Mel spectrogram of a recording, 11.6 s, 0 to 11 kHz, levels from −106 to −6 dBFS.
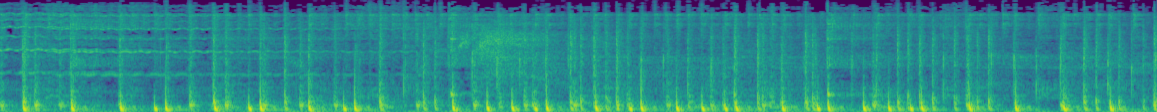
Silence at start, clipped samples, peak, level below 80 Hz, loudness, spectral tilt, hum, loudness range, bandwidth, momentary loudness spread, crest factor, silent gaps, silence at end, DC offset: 0 s; under 0.1%; -4 dBFS; -32 dBFS; -24 LUFS; -5.5 dB/octave; none; 1 LU; 11 kHz; 7 LU; 20 dB; none; 0 s; under 0.1%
